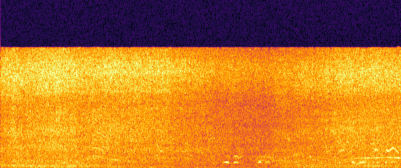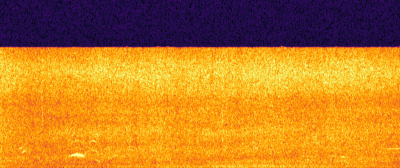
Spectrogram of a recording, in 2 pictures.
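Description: Ocean surf breaking and washing up a sandy beach: a steady, even rush of waves.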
